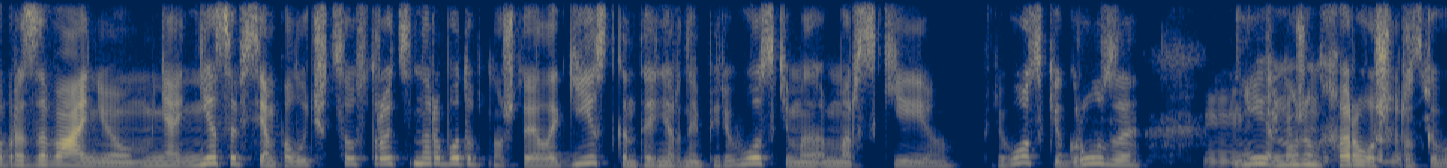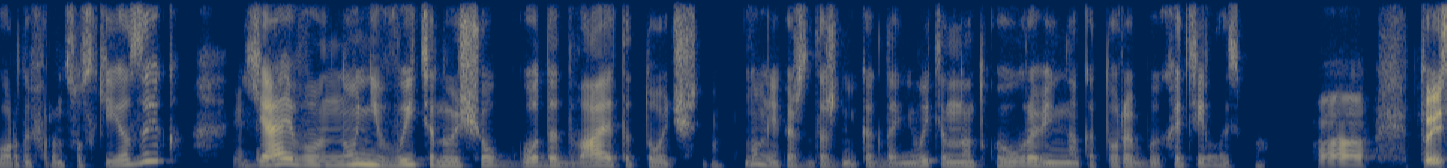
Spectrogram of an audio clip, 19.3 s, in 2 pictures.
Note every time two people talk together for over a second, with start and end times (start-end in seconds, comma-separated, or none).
8.2-9.6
